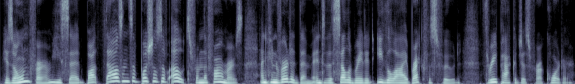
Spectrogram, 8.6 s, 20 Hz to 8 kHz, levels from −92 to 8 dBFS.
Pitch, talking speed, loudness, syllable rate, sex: 210 Hz, 200 wpm, -17 LUFS, 5.4 syllables/s, female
